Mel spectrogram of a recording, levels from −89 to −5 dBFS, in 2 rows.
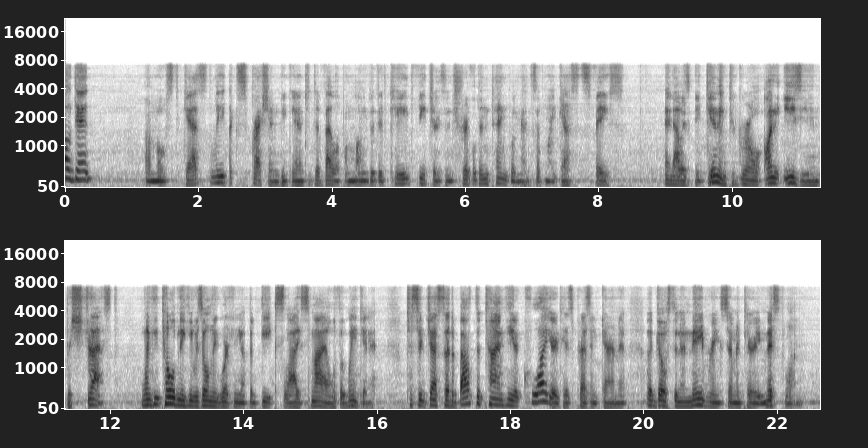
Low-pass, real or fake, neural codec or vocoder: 7.2 kHz; fake; codec, 32 kHz, 1.9 kbps, SNAC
